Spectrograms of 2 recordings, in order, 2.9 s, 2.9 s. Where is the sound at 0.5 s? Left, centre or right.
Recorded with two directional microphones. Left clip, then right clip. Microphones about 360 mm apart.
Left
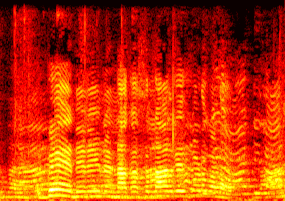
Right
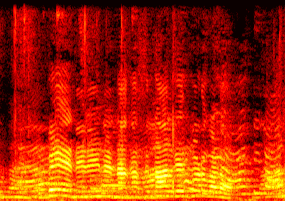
Centre.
